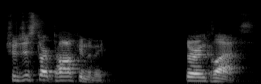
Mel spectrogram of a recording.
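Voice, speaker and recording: A man's voice: high voice, sing-song, normal speed, fairly bright tone. A young adult man co-hosting a fitness podcast, telling a long rambling story with lots of filler in a casual chat. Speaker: podcast co-host and Pilates instructor.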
